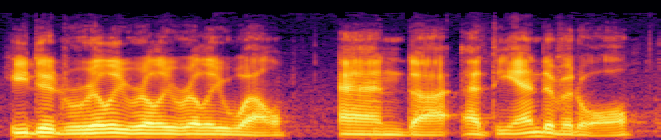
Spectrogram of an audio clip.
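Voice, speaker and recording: A man's voice: low voice, fairly quick, clear, resonant tone. A man hosting a casual internet radio morning show, telling a long rambling story with many restarts.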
